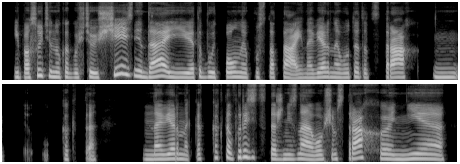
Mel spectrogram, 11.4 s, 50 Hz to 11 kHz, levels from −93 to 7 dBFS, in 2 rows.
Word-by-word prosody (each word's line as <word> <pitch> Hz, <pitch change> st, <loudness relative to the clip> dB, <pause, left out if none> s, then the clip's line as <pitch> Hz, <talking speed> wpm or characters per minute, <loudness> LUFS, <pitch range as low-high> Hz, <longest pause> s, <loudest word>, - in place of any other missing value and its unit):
И, 190 Hz, -, -2 dB
по 180 Hz, +1 st, +3 dB
сути, 245 Hz, +3 st, 0 dB
ну, 195 Hz, -2 st, +2 dB
как 190 Hz, -1 st, -3 dB
бы 175 Hz, 0 st, -4 dB
всё 185 Hz, +1 st, +1 dB
исчезнет, 275 Hz, -, +2 dB
да, 205 Hz, +5 st, +6 dB
и 185 Hz, -3 st, +2 dB
это 180 Hz, +4 st, +1 dB
будет 190 Hz, 0 st, -1 dB
полная 195 Hz, -1 st, +1 dB
пустота. 180 Hz, -3 st, 0 dB
И, 160 Hz, -, -2 dB
наверное, 180 Hz, +2 st, 0 dB
вот 180 Hz, +2 st, -5 dB
этот 185 Hz, -3 st, -5 dB
страх, 185 Hz, +1 st, +1 dB, 0.2 s
н 185 Hz, -1 st, -2 dB
э, -, -, -13 dB, 0.7 s
как-то, -, -, -8 dB, 0.6 s
наверное, 190 Hz, +1 st, +1 dB
как 200 Hz, +1 st, -8 dB
как-то 245 Hz, -1 st, -2 dB
выразиться, 260 Hz, -1 st, -2 dB
даже 190 Hz, -1 st, 0 dB
не 190 Hz, -, -2 dB
знаю, 185 Hz, -3 st, +3 dB
в -, -, 0 dB
общем, 195 Hz, +1 st, -3 dB
страх, 220 Hz, +4 st, +1 dB
э, 200 Hz, -2 st, 0 dB
не, 195 Hz, 0 st, 0 dB
190 Hz, 180 wpm, -22 LUFS, 185-205 Hz, 0.7 s, да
